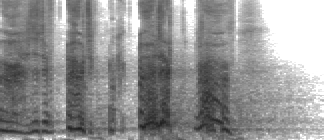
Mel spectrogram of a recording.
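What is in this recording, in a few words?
grumble, female; smite; voicepack; hera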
